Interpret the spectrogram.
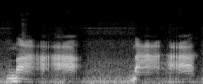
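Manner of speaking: "Ma" low, soft, dipping down; third tone ma. Shown as a demonstration. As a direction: sink "Ma" low and quiet. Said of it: "the character that we're gonna say".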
